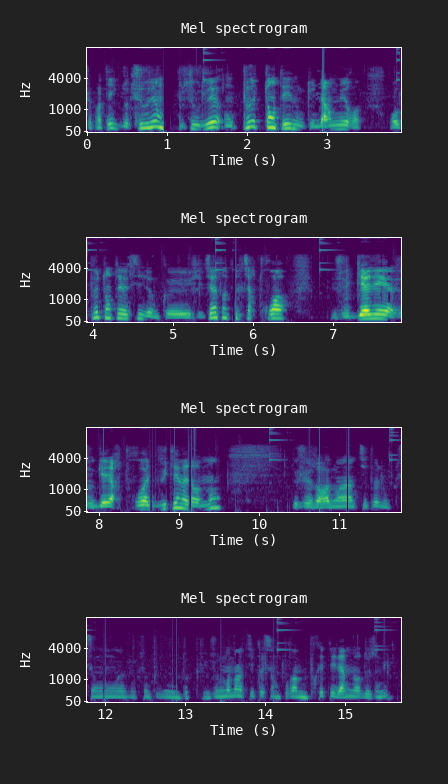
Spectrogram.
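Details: French-speaking male gamer who reports having a small stuttering problem; stuttering.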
